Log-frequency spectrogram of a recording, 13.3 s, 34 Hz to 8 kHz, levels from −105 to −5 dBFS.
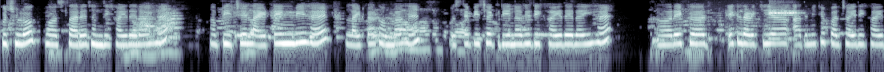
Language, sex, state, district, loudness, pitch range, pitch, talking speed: Hindi, female, Maharashtra, Nagpur, -15 LUFS, 275-300 Hz, 290 Hz, 160 wpm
